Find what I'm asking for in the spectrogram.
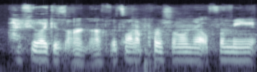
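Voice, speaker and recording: A woman with an American accent talks at a very fast pace over noticeable background noise. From Missouri. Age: 50s. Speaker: vlogger. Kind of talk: personal vlog monologue.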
